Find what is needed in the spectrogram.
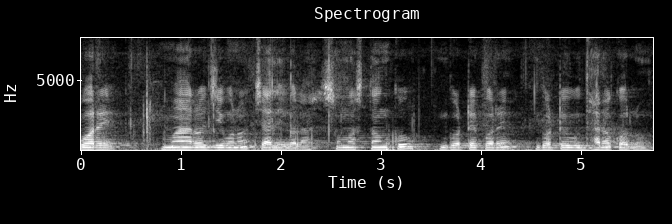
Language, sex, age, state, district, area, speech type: Odia, male, 18-30, Odisha, Boudh, rural, spontaneous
